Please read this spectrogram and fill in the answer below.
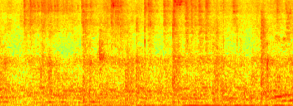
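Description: Busy commotion of a group of people walking together through a corridor: footsteps and shuffling with many short sharp clicks and knocks.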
